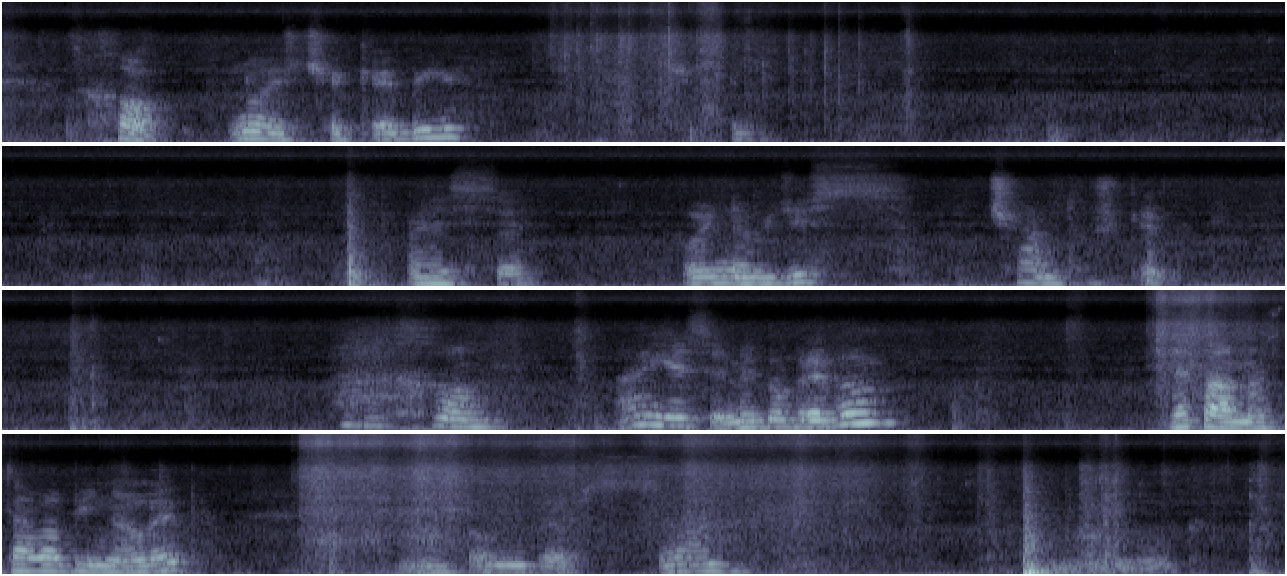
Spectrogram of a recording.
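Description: A middle-aged woman talks casually close by, in short bursts with pauses.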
